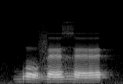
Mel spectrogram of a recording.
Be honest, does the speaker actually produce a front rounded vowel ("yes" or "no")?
yes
